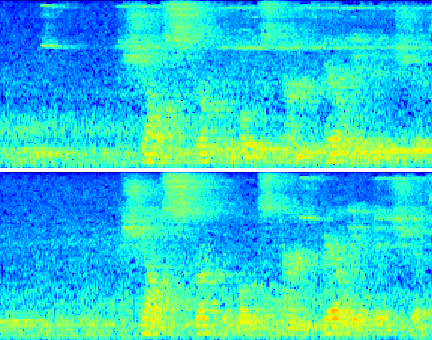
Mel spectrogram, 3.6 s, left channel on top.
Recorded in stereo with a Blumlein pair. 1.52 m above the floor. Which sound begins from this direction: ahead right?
A man speaking, at 1.0 s.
